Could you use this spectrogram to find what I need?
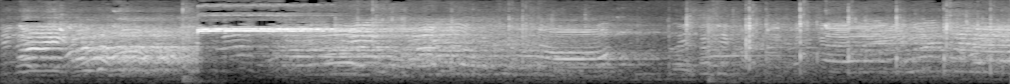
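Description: A volleyball is struck with a smack.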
